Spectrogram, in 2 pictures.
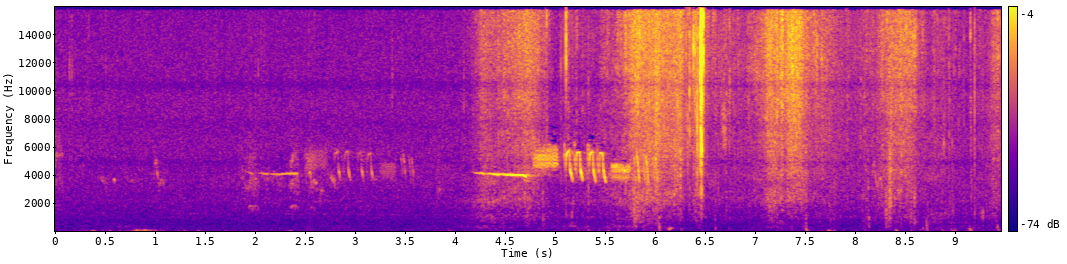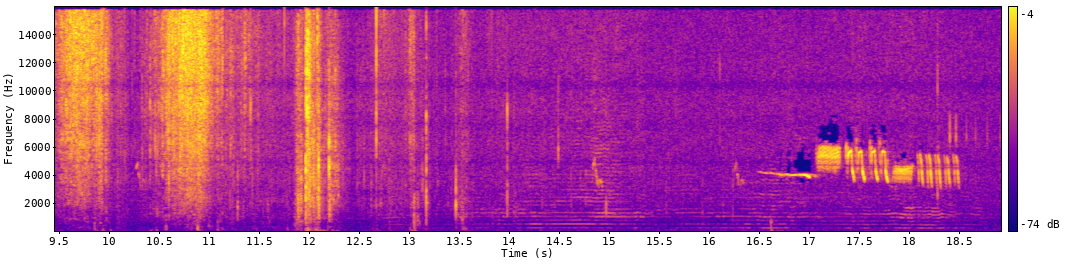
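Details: Honeybees drinking water at a small pond in May 2018, perched on rocks and dirt: a steady, low droning buzz rises near the end, after broadband rustling bursts, with brief high bird chirps at the start and close.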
